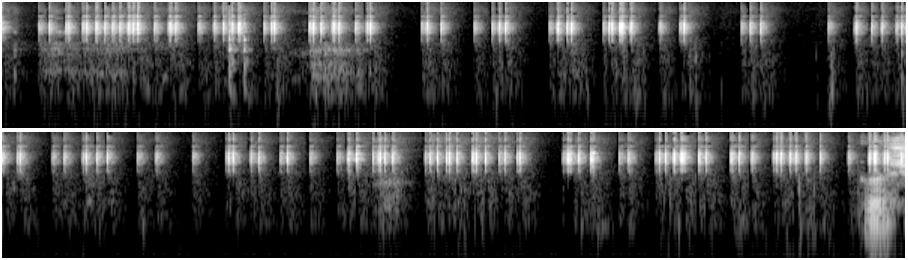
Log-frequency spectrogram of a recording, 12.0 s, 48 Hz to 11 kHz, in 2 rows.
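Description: Radiation Alert Inspector EXP+ Geiger counter clicking rapidly and irregularly, in random clusters with short gaps, as its pancake probe counts a rainwater swipe. The count rate is over 700 counts per minute, many times the usual background of about 34.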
